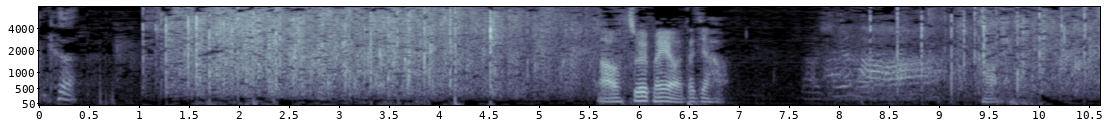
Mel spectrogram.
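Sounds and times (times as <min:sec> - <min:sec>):
speech: 0:00.2 - 0:00.4, 0:05.6 - 0:07.0
audience applause: 0:01.1 - 0:05.6, 0:08.2 - 0:10.6.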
